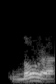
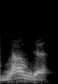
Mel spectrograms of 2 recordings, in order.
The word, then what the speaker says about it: Laura: And her name is actually pronounced Laura or Laura alternatively as the day goes by.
